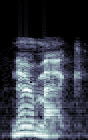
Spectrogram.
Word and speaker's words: NAE-RMC: For over 10 years, NAE-RMC pronounced NERMAC has been providing the most comprehensive, up-to-date mold assessor training available, bar none, and it's always free.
